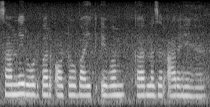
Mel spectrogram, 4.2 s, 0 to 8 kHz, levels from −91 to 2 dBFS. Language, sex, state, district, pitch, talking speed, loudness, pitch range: Hindi, female, Uttar Pradesh, Lucknow, 230 Hz, 155 wpm, -14 LUFS, 225-235 Hz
